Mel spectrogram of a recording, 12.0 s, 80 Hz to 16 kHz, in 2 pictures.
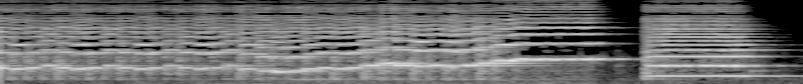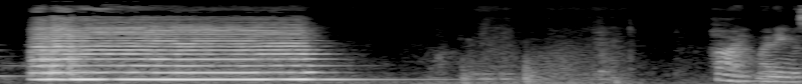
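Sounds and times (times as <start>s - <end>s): solo violin bowed: 0.0s - 8.9s.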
